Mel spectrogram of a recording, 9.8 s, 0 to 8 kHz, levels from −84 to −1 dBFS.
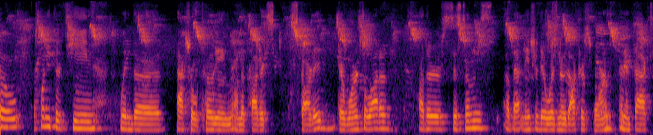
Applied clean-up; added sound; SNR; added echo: neural mask model Resemble Enhance denoiser.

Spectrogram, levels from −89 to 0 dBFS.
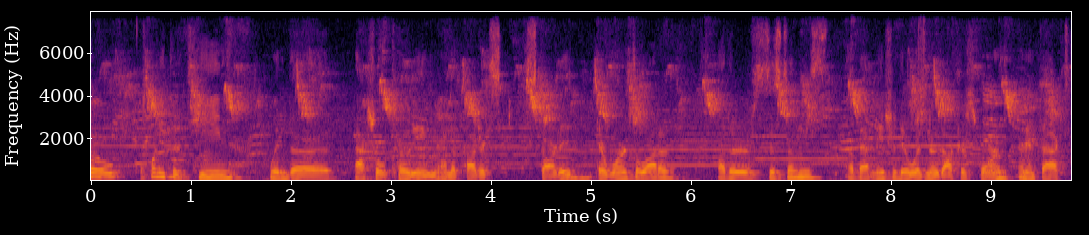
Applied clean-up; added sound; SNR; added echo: none; Chirp, tweet; 7 dB; none.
